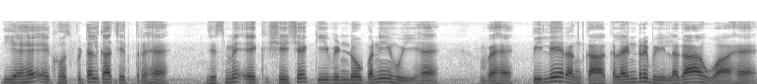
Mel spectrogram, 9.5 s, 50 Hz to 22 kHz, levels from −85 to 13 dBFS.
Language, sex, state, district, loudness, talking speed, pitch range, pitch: Hindi, male, Haryana, Jhajjar, -18 LUFS, 145 wpm, 125-150 Hz, 135 Hz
